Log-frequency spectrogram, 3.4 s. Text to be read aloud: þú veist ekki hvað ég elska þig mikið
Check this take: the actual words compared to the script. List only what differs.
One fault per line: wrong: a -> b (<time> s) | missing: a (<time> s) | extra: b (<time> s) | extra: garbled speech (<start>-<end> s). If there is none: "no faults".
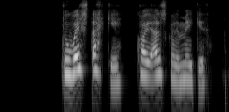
no faults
